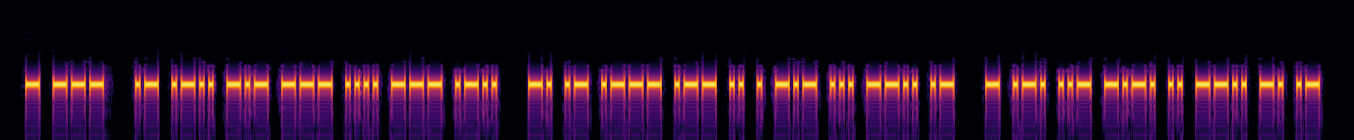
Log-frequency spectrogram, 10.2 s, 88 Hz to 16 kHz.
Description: Morse code, heard as a keyed tone, about 36 wpm, 700 Hz. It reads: TO ALKOHOL NAJWIEKSZA TRUCIZNA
